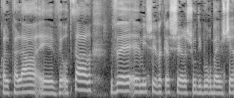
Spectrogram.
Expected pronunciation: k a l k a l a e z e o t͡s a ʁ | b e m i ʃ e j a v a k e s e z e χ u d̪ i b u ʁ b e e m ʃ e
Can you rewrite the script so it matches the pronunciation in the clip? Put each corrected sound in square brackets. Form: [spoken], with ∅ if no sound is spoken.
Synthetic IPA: k a l k a l a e [v] e o t͡s a ʁ | [v] e m i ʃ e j [e] v a k e [ʃ] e [ʁ] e [ʃ] u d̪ i b u ʁ b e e m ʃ e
